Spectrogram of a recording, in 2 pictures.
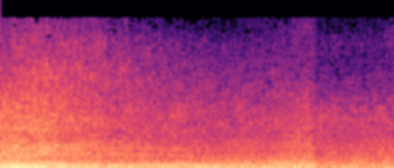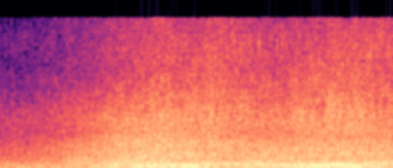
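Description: Racing karts of the Clone Super Heavy class revving through warm-up on the Daytona flat track: a continuous buzzing engine roar that dips briefly, then swells louder as the karts pass near.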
